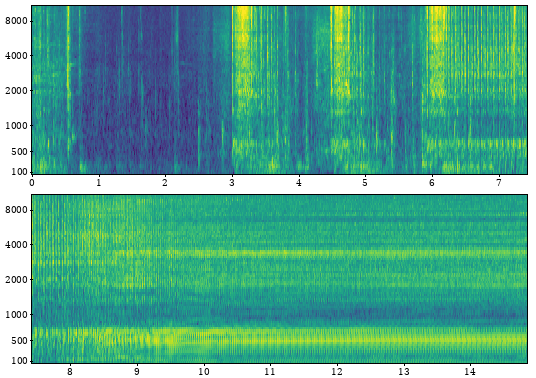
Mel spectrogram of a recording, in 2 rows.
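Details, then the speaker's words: 1979 Johnson 6 hp outboard with low compression, head cleaned, started in the water after running fine in a test barrel: several failed pulls, then a steady buzzing run of about four beats a second; sounds like running on one cylinder. "yeah what it sounded like to me was it was running on one cylinder"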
